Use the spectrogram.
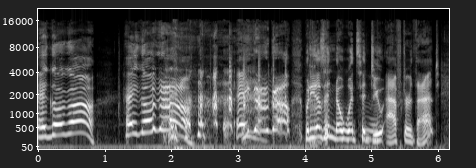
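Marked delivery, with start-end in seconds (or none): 0.0-3.8 put-on very high, slow, drawn-out little-kid holler. Retelling how Junior yells from the kitchen, imitating Junior yelling.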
